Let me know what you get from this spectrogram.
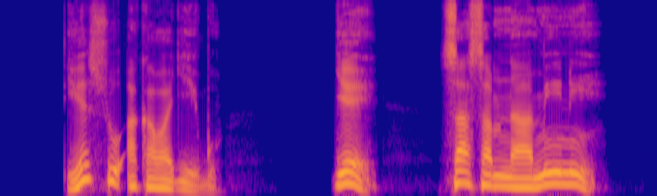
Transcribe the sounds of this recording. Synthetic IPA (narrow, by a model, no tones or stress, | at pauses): jɛsuʔakawaʄḭɓṵ | ʄɛ | sasam̩naːmini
